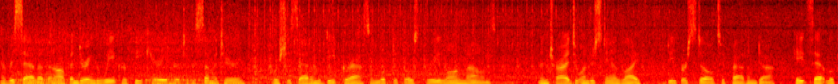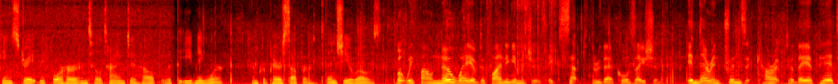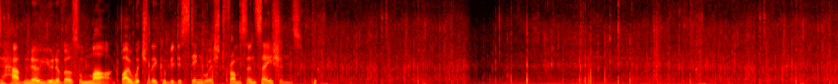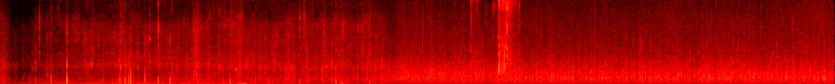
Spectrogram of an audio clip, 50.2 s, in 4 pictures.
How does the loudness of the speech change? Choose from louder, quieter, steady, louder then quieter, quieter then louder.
steady.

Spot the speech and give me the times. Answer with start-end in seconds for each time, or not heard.
0.0-29.9.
